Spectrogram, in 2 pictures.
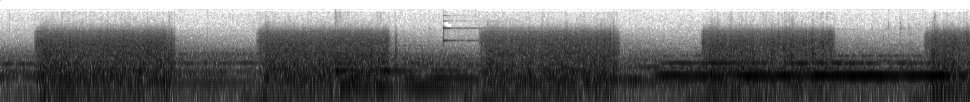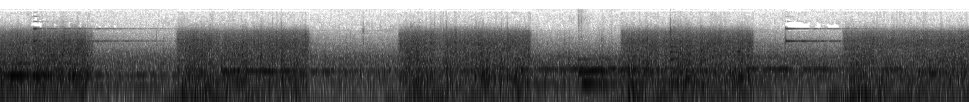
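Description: Electronic music plays from synthesizers and drum machines, with noisy bursts in a steady rhythm and sustained tones.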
